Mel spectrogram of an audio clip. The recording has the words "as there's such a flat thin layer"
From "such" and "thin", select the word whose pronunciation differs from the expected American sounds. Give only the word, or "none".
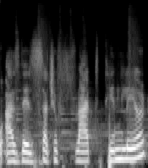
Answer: thin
